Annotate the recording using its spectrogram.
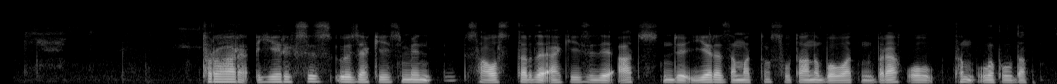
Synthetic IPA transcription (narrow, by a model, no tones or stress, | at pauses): t̪ʰʊɾɑɾje̞ɾɪksɪzwɵzækʲe̞sɪme̞nsɑwəst̪əɾd̪ə̰ʔækʲʰe̞s̬ɪd̪e̞̰ʔɑ̰t̪ʏ̥st̪ɪnd̪e̞̰je̞ɾɑzɑmɑt̪ːəɴsʊlˠt̪ɑnəbo̞lˠɑt̪ənbɪɾɑqwo̞̰lˠt̪ʰəmlˠəpəlˠd̪ɑp̚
